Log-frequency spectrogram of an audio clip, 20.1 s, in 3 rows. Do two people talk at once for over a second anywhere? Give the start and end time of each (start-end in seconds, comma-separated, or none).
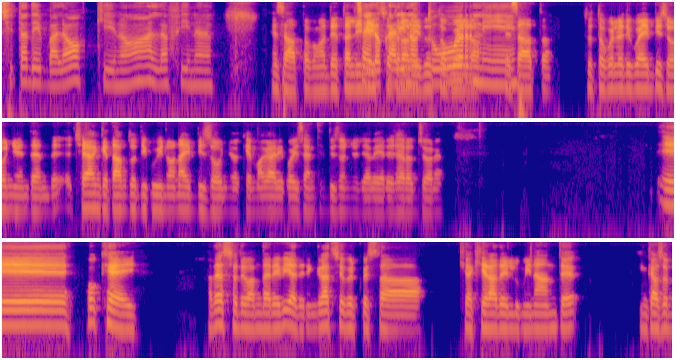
3.5-5.3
